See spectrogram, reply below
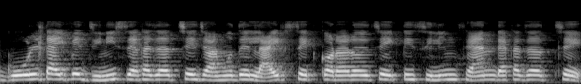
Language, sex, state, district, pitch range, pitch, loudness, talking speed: Bengali, female, West Bengal, Purulia, 210-230 Hz, 220 Hz, -13 LUFS, 175 wpm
